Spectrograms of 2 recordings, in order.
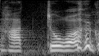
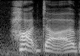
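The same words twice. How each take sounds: First: 'hot dog' with a thick Brooklyn vowel, pushed and louder; heavy Brooklyn accent. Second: Brooklyn accent. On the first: Director coaching the actress on the Brooklyn accent. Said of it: "Like, really hit the accent". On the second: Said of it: "really hit the accent when you say". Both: Shown as a demonstration.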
